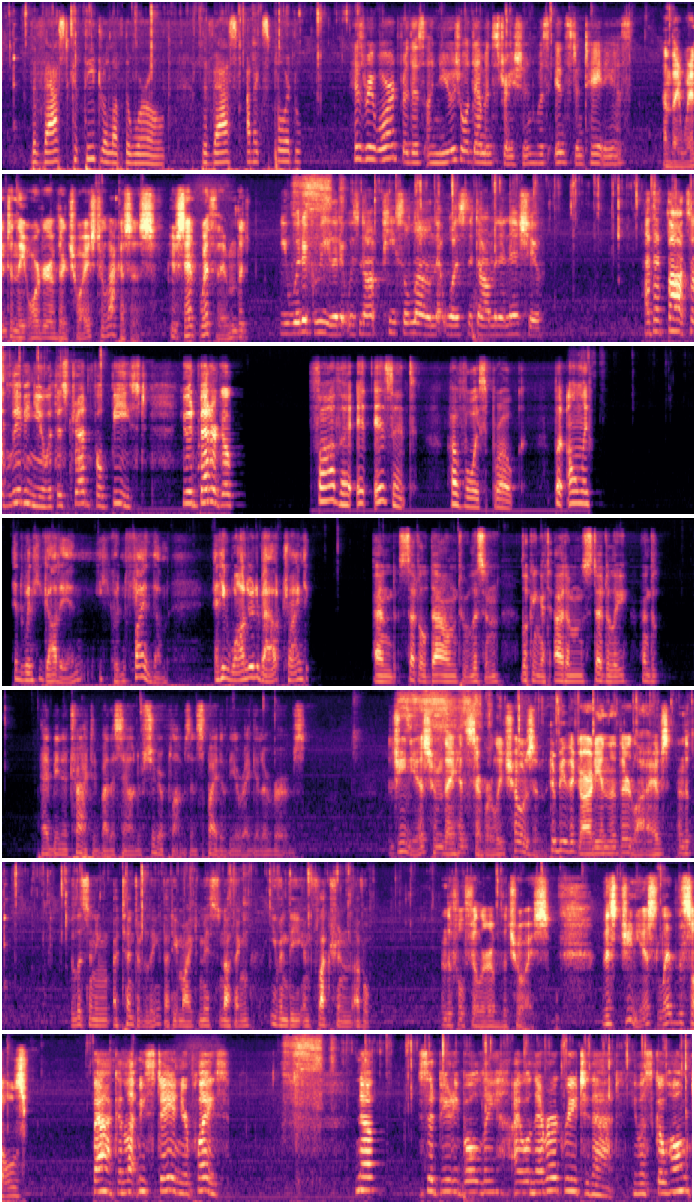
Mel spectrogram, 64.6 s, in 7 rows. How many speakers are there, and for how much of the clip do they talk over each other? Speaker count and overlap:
9, no overlap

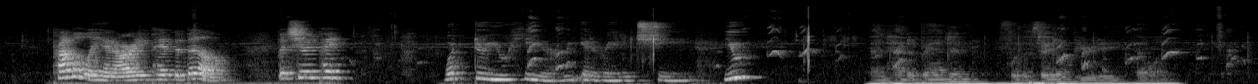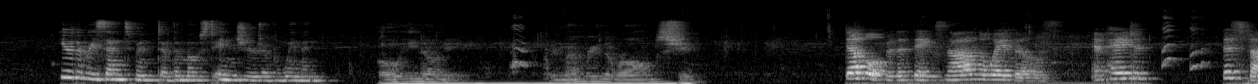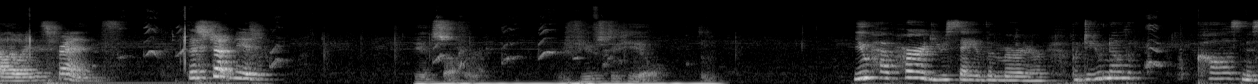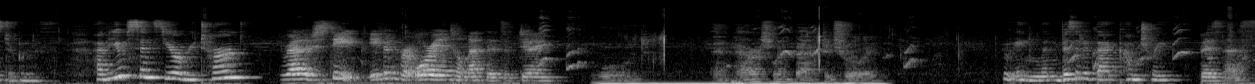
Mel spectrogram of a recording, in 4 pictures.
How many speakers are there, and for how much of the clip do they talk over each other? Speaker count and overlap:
3, no overlap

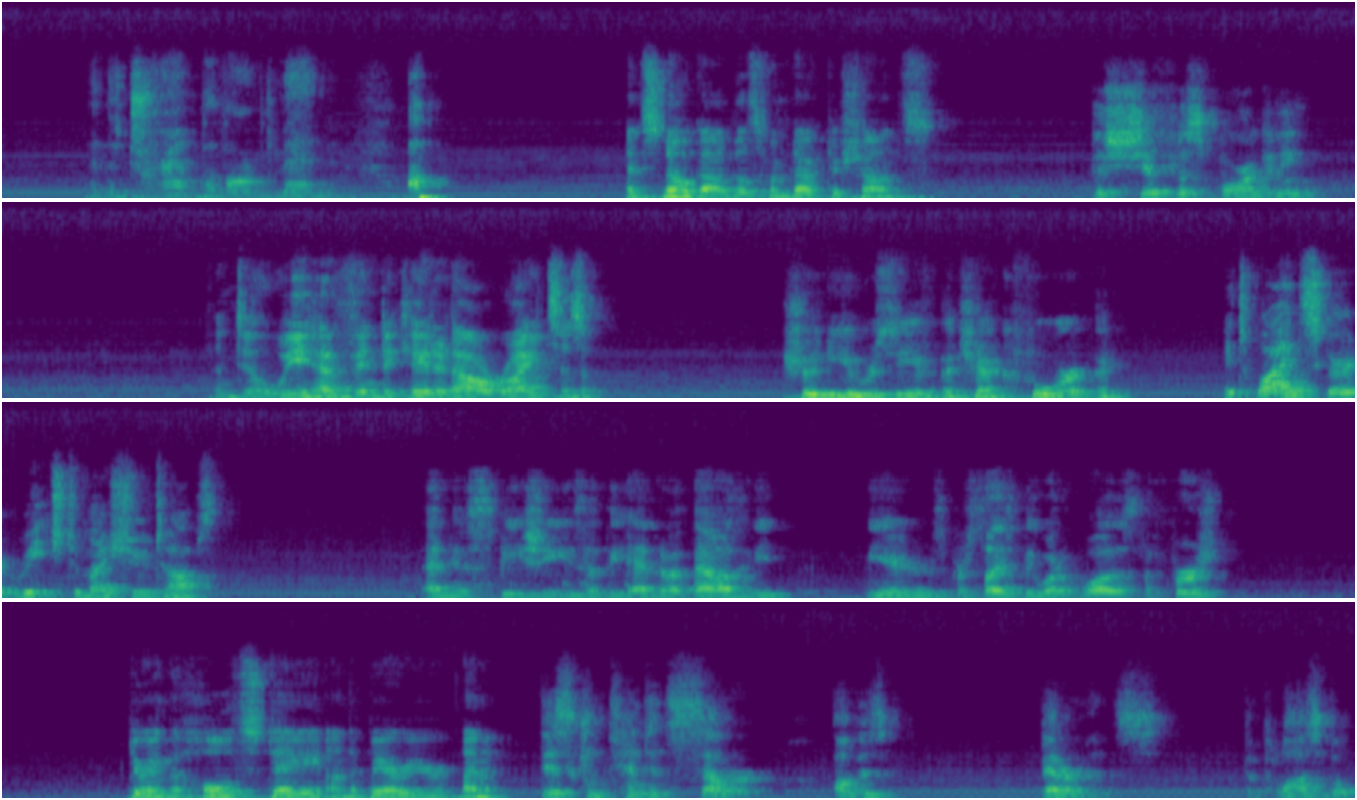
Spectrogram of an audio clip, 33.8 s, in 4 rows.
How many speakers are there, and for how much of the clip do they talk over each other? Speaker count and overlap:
7, no overlap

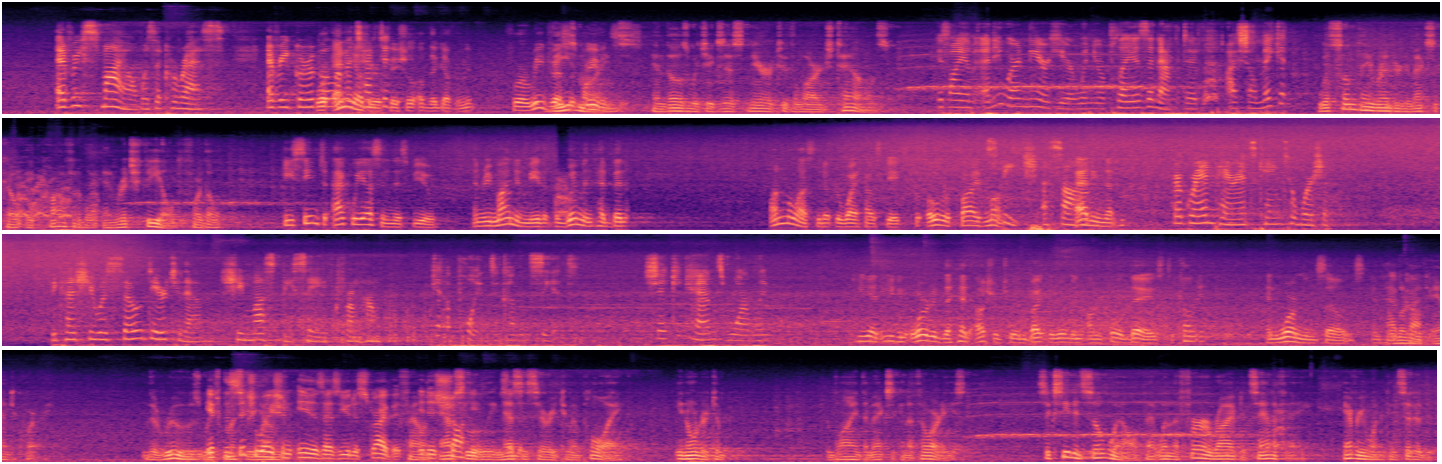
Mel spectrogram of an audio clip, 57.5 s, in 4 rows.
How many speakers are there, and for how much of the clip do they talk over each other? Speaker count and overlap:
4, about 11%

